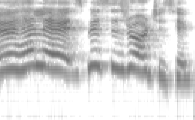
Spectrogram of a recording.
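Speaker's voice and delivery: high, loud, sweet-sounding put-on posh voice.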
